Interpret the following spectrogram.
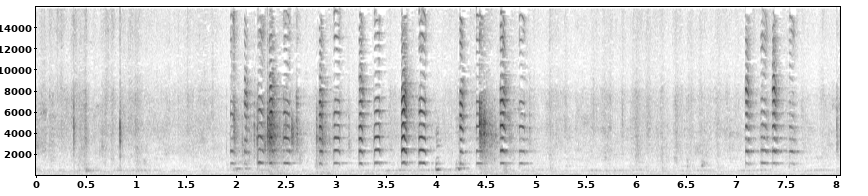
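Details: Dachshund-basset mix puppies, seven weeks old, playing indoors: a rapid series of thin, high squeaky yelps in two clusters separated by a quiet stretch, with faint room noise behind.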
